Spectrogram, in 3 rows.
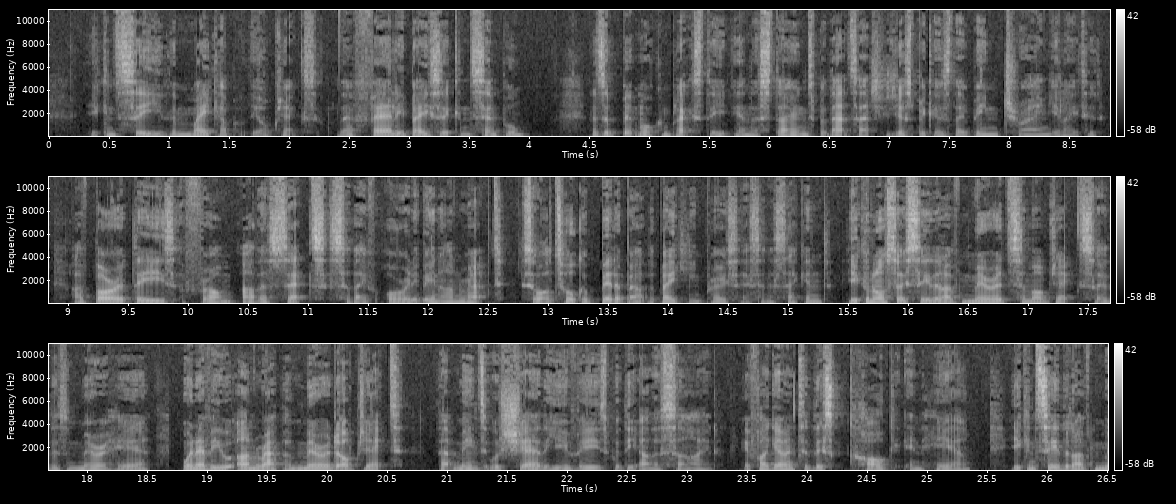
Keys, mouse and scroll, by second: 0.1-4.7 middle drag, 15.6-20.7 middle drag, 23.3 click, 23.8 KP_Decimal, 24.7-25.4 scroll down 9.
